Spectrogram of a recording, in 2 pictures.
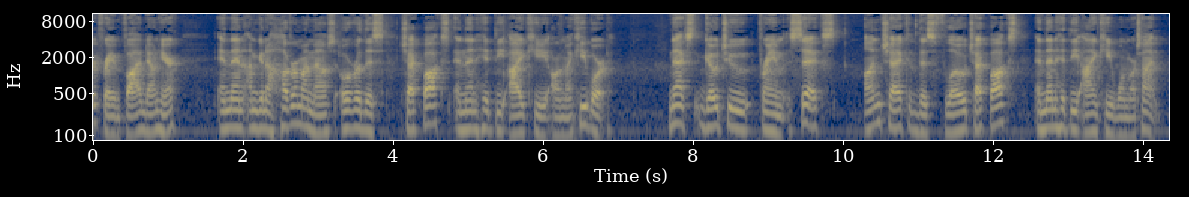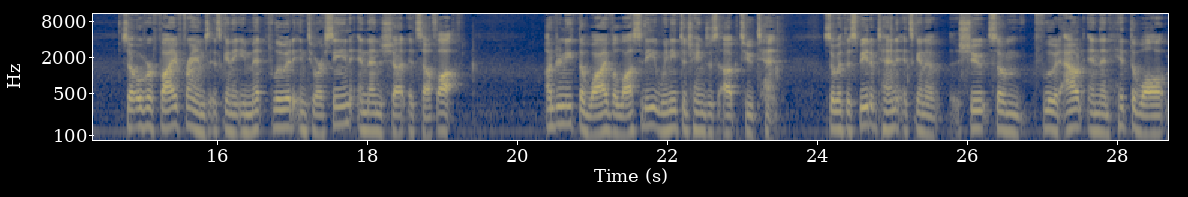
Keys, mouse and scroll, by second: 14.7-24.7 drag, 23.5 Return, 24.7 scroll down 2, 25.0-28.6 middle drag.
